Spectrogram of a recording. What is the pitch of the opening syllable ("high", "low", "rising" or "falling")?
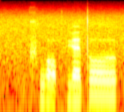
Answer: low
